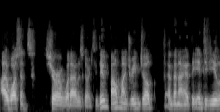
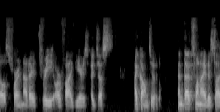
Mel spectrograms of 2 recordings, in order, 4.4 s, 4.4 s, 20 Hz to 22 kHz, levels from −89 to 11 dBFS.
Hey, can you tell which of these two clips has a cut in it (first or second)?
first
